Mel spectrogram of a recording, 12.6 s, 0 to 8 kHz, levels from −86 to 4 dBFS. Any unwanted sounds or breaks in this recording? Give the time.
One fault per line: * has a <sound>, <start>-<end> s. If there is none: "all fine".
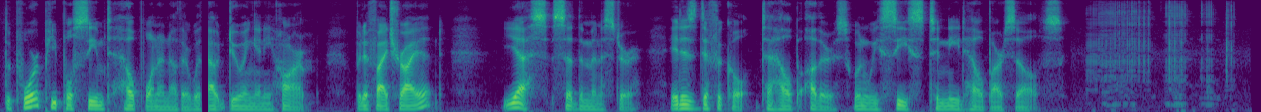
* has a dropout, 2.0-2.1 s
* has a squeak, 10.8-12.4 s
